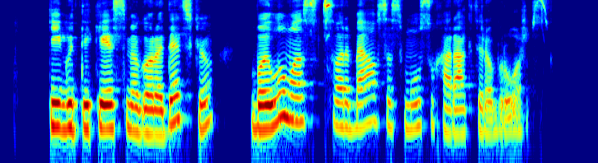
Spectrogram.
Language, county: Lithuanian, Vilnius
